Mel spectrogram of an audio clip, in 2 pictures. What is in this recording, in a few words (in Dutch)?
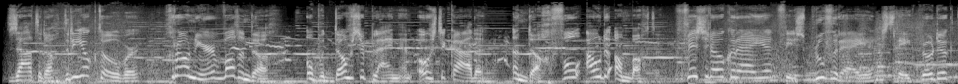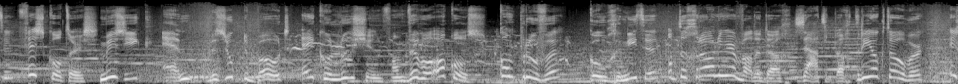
Commercial; Groninger Waddendag 2015; OOG RTV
